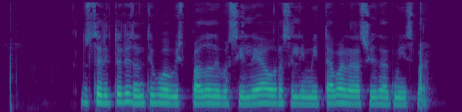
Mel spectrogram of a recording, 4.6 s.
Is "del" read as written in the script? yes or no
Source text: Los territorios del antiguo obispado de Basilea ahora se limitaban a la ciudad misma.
no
